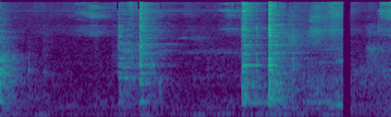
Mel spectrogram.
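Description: A spoon scrapes and clinks against a bowl while mixing batter in several short bursts, with quiet gaps between the strokes.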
